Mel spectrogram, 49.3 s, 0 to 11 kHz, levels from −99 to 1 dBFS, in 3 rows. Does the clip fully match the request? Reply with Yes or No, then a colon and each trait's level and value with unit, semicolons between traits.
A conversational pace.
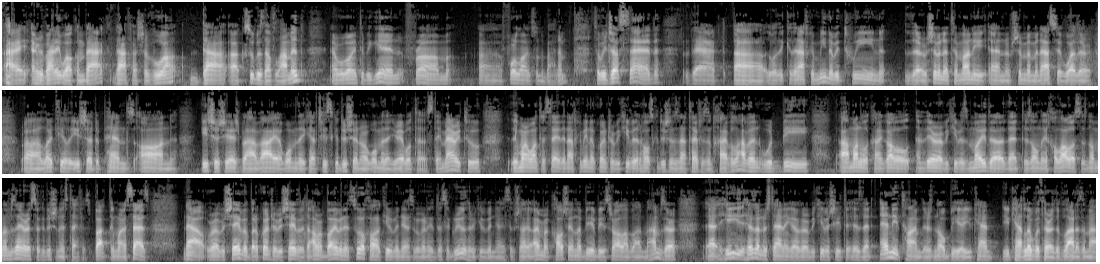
Yes: average, 195 wpm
